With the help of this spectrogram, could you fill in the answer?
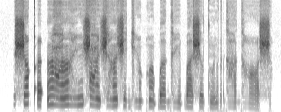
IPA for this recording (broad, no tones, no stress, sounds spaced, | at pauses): ʃ ɜ qʼ i ʔ ɐ̃ ʕ ã ɦ ĩ ʃ ʕ ĩ ʃ ɦ ã ʃ e ɡʱ ĩ qʷ ɑ̃ ɓ ɐ ɡʱ ẽ ɓ a ʃ ɜ tʷ ɐ̃ r ɡʱ a ɡʱ ɑ ʃ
